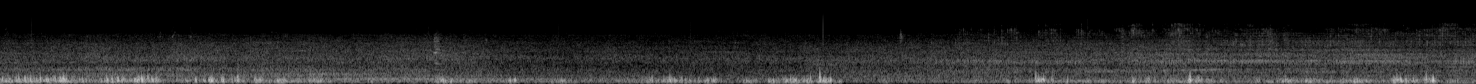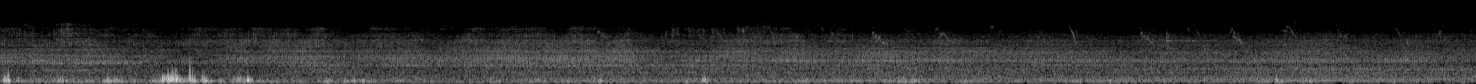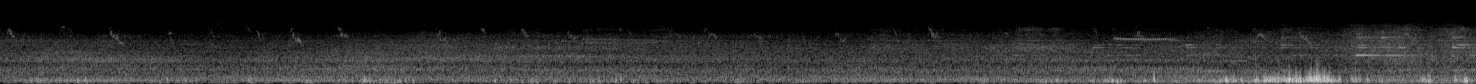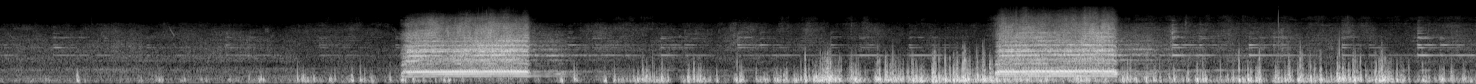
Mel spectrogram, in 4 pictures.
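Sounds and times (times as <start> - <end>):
train rumbling: 0.0 - 59.0.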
